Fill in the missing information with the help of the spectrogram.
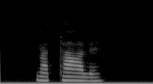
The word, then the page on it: birth: /bɜːθ/; /bɝθ/; /bɜː(ɹ)θ/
